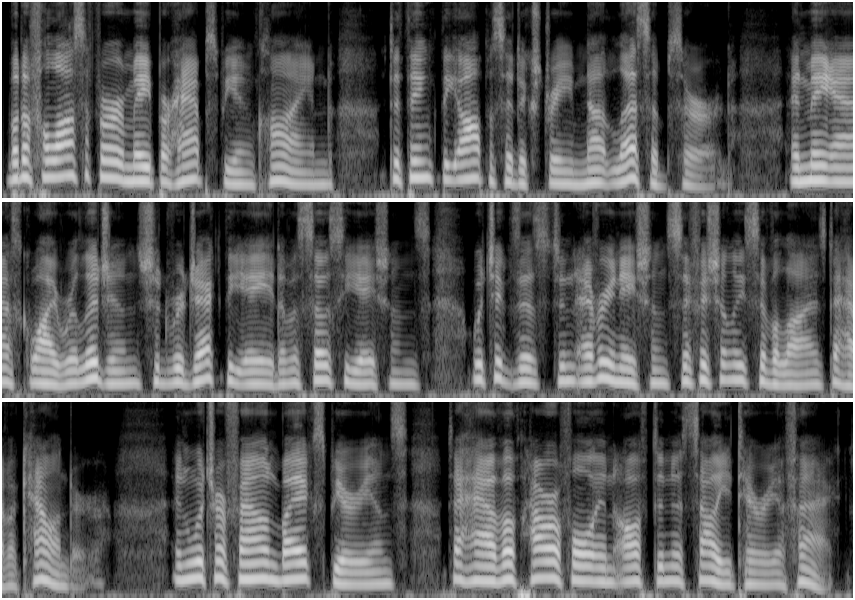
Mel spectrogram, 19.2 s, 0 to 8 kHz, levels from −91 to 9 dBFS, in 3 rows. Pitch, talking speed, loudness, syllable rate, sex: 160 Hz, 165 wpm, -17 LUFS, 5.4 syllables/s, male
